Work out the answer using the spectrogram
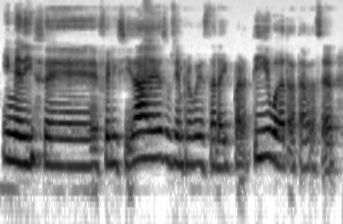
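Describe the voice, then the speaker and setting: A woman's voice: on the high side, brisk, creaky. A woman in her twenties telling her own story as a former patient in an interview, acting out the quoted dialogue and talking with many fillers and self-corrections. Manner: lively retelling that acts out quoted dialogue. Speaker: former patient giving a testimony. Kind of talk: personal testimony in an interview.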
